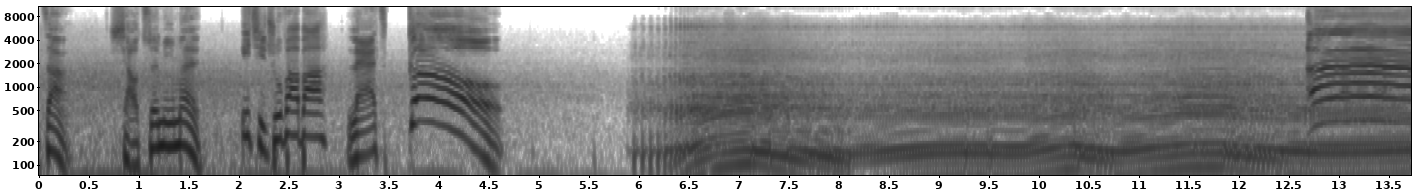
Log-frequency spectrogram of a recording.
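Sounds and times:
speech: 0.0 - 4.7
heavy motorcycle engine roaring: 5.9 - 13.7.

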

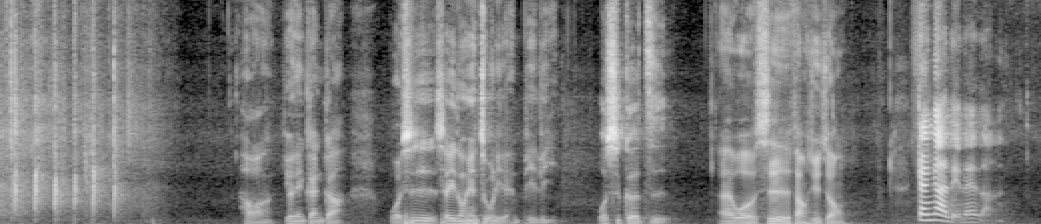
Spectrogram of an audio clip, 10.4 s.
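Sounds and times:
applause: 0.0 - 1.7
speech: 2.4 - 8.6, 9.2 - 10.1.

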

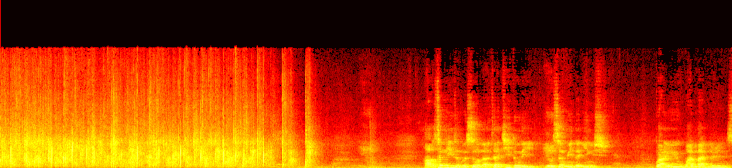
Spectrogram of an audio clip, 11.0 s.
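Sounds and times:
audience applauding: 0.0 - 4.8
speech: 6.4 - 9.2, 9.8 - 10.9.

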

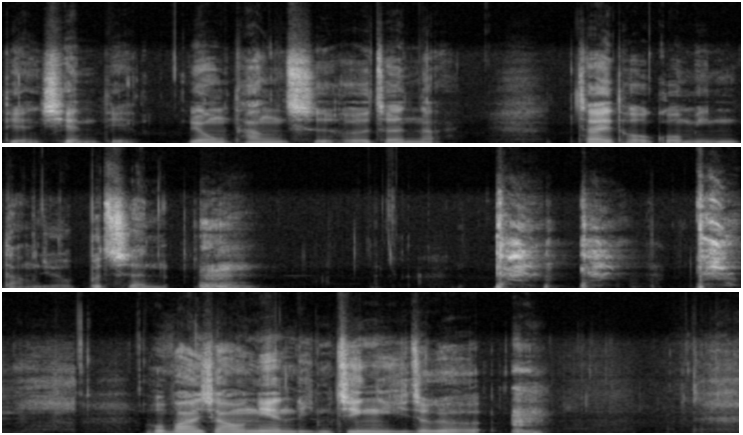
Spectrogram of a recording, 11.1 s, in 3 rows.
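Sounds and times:
speech: 0.0 - 5.0, 8.1 - 10.2
harsh loud coughing fit: 4.7 - 5.0, 6.2 - 7.5, 9.9 - 10.2.

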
